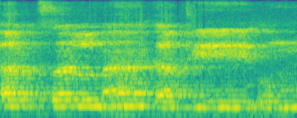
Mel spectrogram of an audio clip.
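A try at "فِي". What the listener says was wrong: Panjang. Fi. Arsalnaka fi.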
